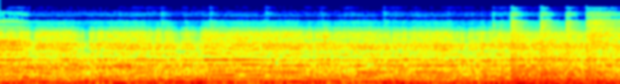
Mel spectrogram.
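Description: Live rock band starting a song with loud electric guitar. The bass and drums come in about five seconds in.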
